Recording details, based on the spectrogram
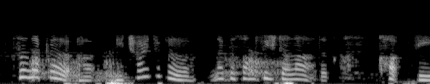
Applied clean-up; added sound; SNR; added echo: classical method spectral subtraction.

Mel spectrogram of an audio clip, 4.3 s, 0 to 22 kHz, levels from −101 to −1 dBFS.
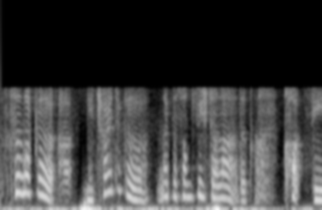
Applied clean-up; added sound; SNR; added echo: neural mask model Resemble Enhance denoiser.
